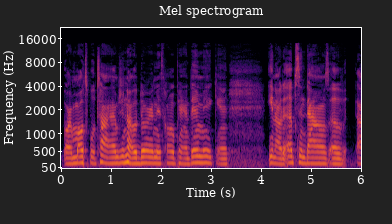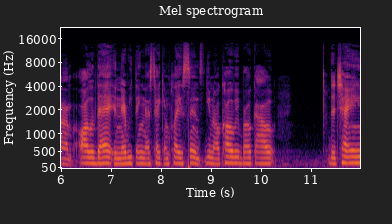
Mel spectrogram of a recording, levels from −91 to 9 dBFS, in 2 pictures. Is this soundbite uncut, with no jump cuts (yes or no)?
yes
